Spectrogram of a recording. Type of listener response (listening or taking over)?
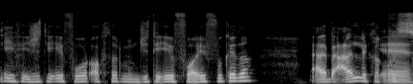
listening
